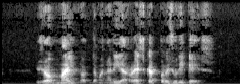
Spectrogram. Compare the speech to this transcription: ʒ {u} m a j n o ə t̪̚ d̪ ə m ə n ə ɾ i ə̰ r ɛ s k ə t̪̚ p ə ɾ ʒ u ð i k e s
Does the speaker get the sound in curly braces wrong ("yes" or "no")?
yes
